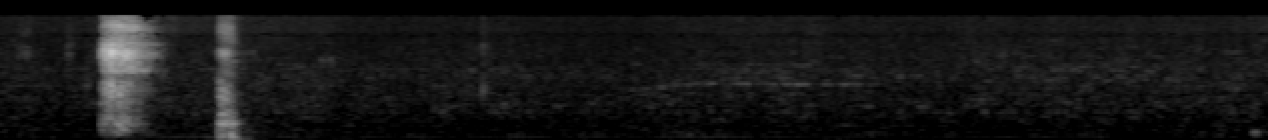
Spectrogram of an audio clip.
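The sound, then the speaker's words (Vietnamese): A Zen master gives a light cough: two short bursts, the first slightly longer and stronger, followed by near silence. “Kim Việt thiền sư ho nhẹ một tiếng rồi chậm rãi hỏi một câu.”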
